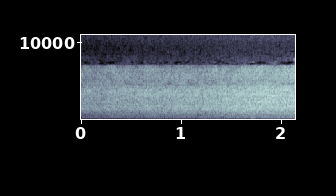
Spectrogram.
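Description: A steady rushing noise with no clear pitch, swelling gradually louder over the two seconds.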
